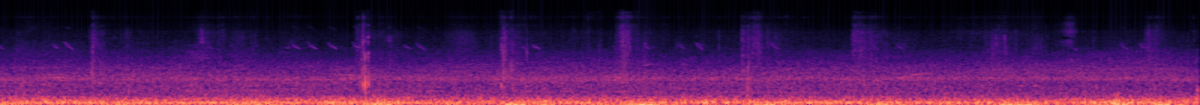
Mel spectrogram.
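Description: Wind rumbling steadily on the microphone, with irregular crunching footsteps on dry seaweed and rocky ground. A few faint, high, short chirps sound now and then.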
